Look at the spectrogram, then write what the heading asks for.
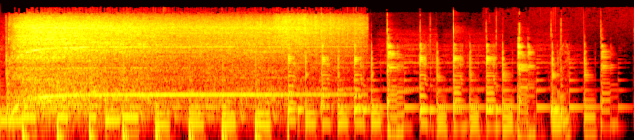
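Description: A vacuum cleaner roars in a short jingle, its steady motor noise and whine running for about five seconds over a rhythmic beat, then giving way to punchy music alone.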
